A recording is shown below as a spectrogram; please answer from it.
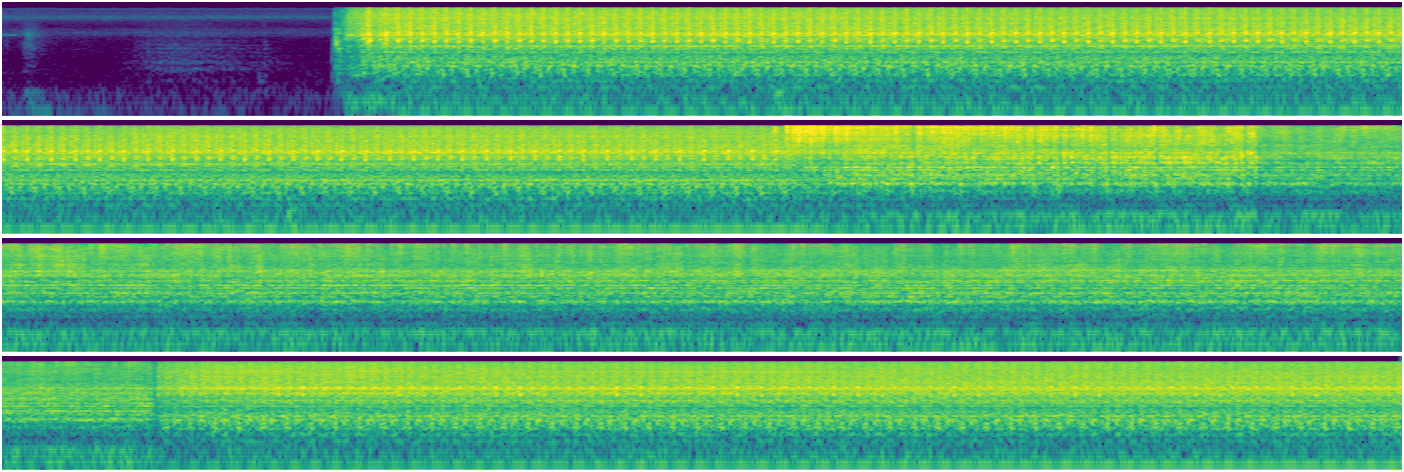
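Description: Bench belt-and-disc sander switched on about two seconds in and running steadily, a rusty cast-iron barbell weight plate pressed against the moving sanding belt to grind off the rust. The noise grows harsher for a moment near the middle, drops a little, and comes back up later.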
